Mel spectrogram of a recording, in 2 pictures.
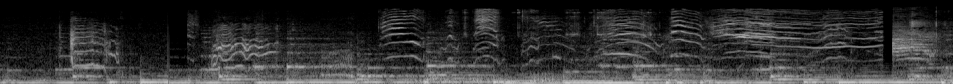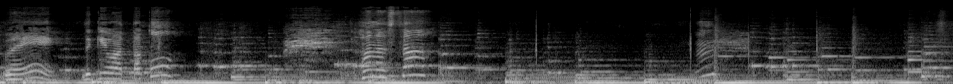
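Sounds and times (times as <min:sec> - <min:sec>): background music with bass line: 0:00.0 - 0:19.0
cat meowing: 0:00.7 - 0:03.0, 0:03.7 - 0:09.4, 0:12.3 - 0:13.1, 0:16.5 - 0:17.2.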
